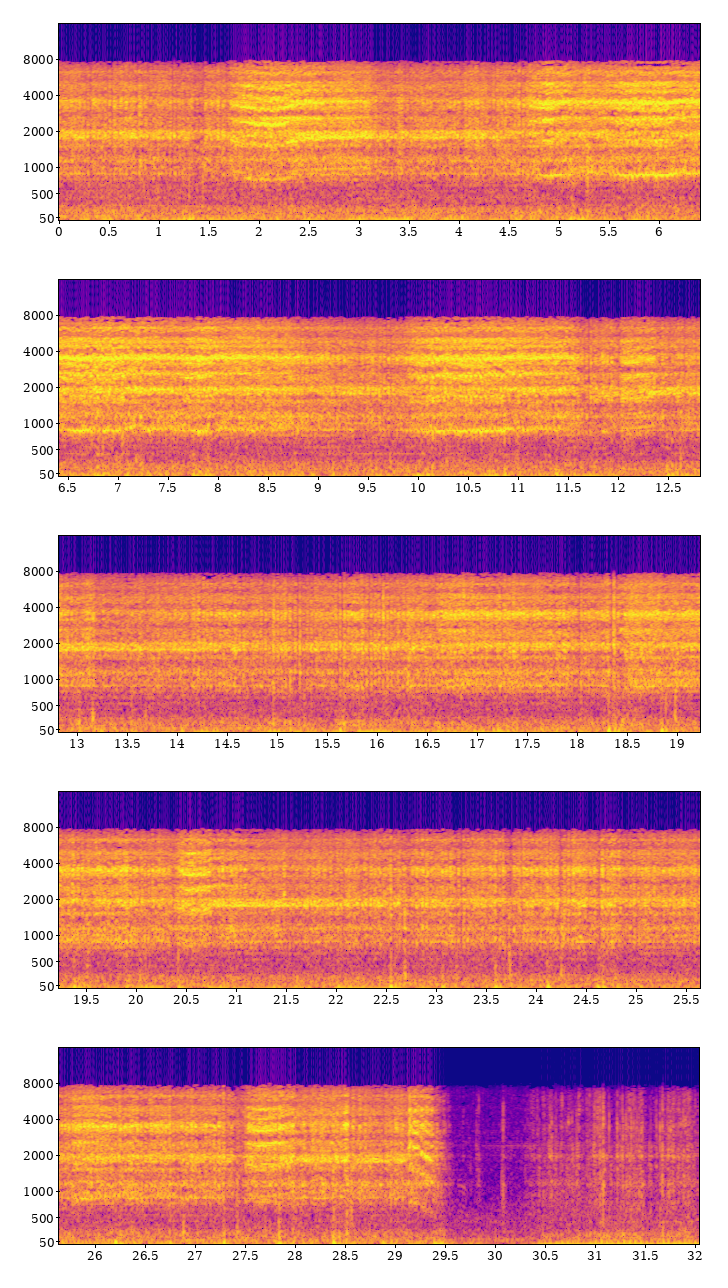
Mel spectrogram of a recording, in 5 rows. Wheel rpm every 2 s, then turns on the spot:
240, 230, 230, 220, 230, 220, 230, 230, 230, 230, 230, 230, 230, 230, 160, 10.
30-32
